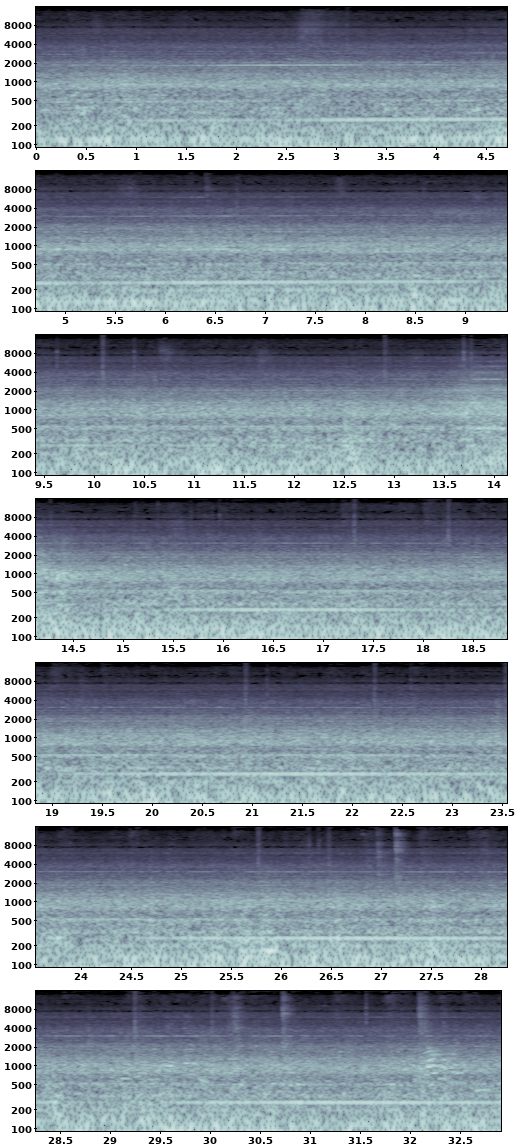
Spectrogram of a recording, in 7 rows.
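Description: Running noise heard inside a JR East E721 series AC electric multiple-unit train at speed: a steady low rumble with a low hum that drops in and out, and a brief rushing swell about halfway through.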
